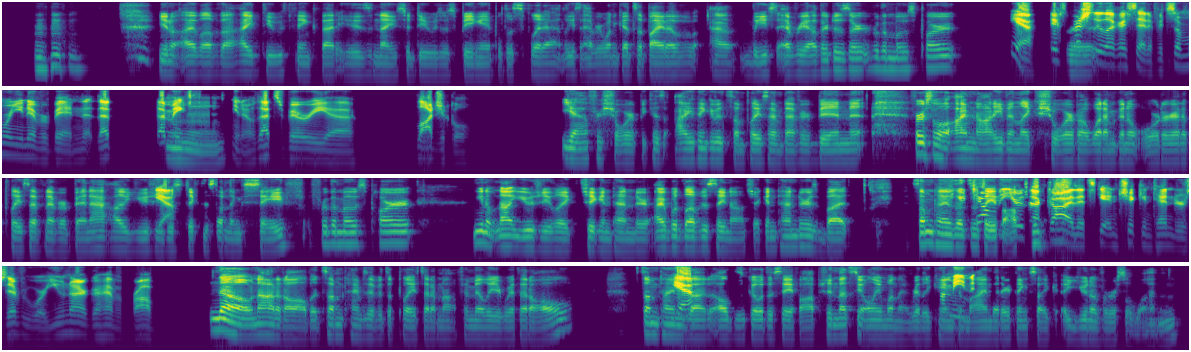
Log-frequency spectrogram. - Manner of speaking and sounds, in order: chuckle; tapping; other background noise; exhale; laughing while speaking: "option"
- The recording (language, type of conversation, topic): English, unstructured, How should I split a single dessert or shared dishes with friends?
